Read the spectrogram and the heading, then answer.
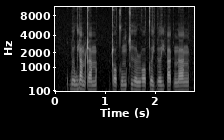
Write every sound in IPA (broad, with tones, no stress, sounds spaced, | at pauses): ɓ ə˧˥ w j a˨˩˨ m ʈ a˧ m | ʈ ɔ˨˩˨ t̪ u˧˥ m c ɨ˨˩ ə̯ ɹ ɔ˨˩˦ t̪ ə˨˩˨ j ɗ əː˧ j ʔ a˨˩ k̚ n a˧ ŋ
